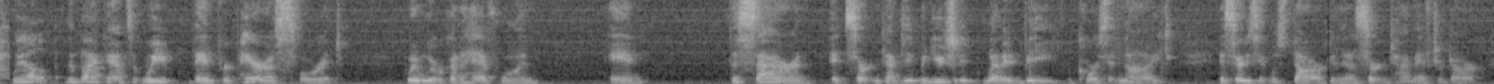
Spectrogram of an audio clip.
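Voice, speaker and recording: A woman speaks at a fairly low pitch with ordinary pitch variation. Her tone is dark and mellow, with vocal fry. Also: moderate pace. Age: 80s+. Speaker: World War II era witness. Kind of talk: interview answer.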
